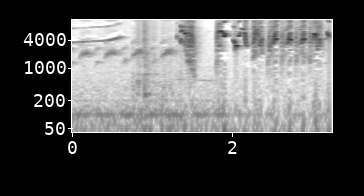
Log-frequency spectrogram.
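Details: Oriental magpie-robin (kacer) lure song meant to provoke rival birds into tail-spreading, full singing and fighting; opens with a few clear rising whistled notes, then breaks into dense, harsh, high-pitched chattering.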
